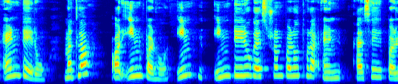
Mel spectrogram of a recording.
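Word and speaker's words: enterogastrone: guest, ठीक है, एंटेरो मतलब, और इन पढ़ो, इंटेरोगैस्ट्रोन पढ़ो, थोड़ा एंड ऐसे पढ़ लो, प्रोनाउंसिएशन ऐसे कर लो, इंटेरोगैस्ट्रोन, तो मतलब इनिबिट,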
